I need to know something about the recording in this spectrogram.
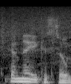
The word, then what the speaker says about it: Cane Corso: Pronounced Cane Corso from Italian Cane and Corso, also known as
